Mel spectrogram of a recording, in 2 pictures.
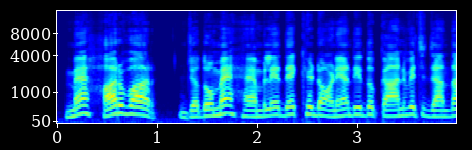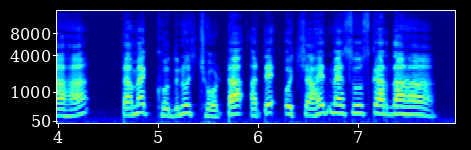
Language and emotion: Punjabi, happy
